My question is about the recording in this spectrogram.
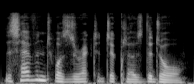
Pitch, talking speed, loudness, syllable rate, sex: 135 Hz, 245 wpm, -19 LUFS, 6.7 syllables/s, male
